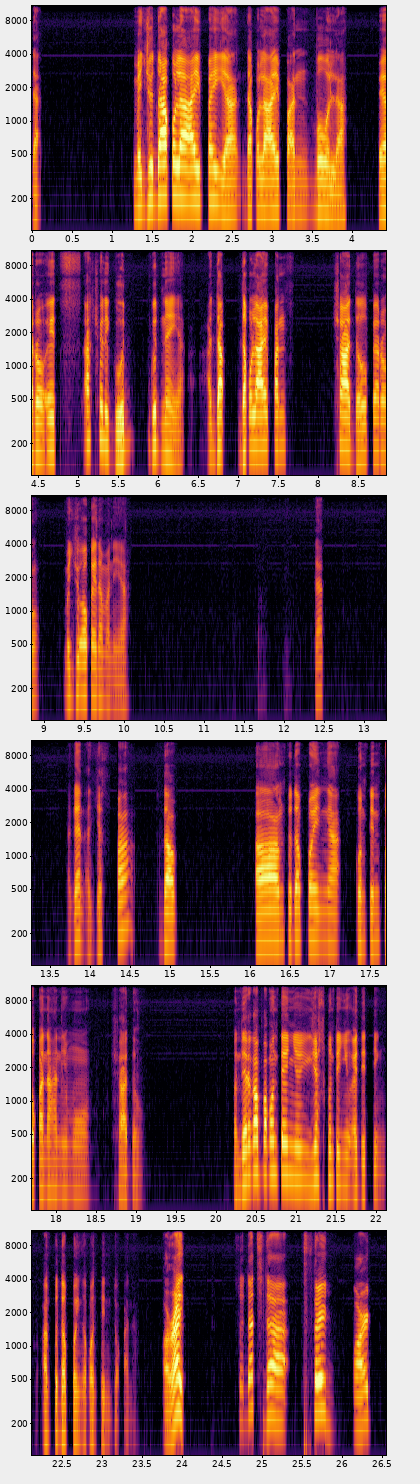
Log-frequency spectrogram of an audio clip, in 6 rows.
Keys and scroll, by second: 7.2 alt+shift+f, 9.6 Down, 18.0 shift+Return, 18.4 Down, 20.9 Right, 20.9 Down.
